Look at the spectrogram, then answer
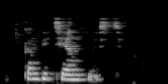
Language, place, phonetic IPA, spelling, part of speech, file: Russian, Saint Petersburg, [kəm⁽ʲ⁾pʲɪˈtʲentnəsʲtʲ], компетентность, noun, LL-Q7737 (rus)-компетентность.wav
- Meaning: competence (the quality or state of being competent for a general role)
